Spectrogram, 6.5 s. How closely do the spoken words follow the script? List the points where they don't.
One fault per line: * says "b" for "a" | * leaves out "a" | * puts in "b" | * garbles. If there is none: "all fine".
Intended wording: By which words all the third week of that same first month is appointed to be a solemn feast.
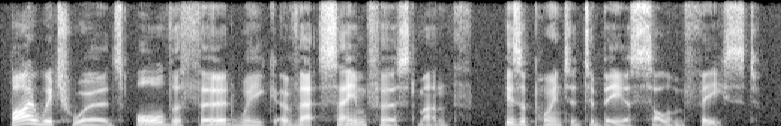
all fine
